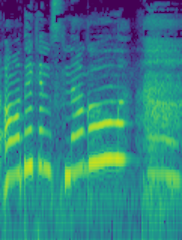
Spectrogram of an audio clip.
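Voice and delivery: high, drawn-out aww voice; delighted cooing. Real, not acted. Delighted by couple snuggling.

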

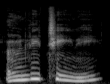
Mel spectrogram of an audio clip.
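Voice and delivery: ordinary delivery

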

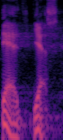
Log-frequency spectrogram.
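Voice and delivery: low, final answer, cutting in; curt dismissal. Retold or imitated. George cuts off the hopeful actor, curt and final. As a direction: drop the pitch and shut the question down.

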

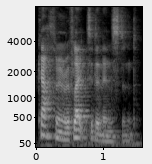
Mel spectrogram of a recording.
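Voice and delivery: ordinary delivery, nothing marked

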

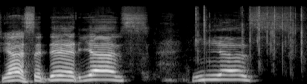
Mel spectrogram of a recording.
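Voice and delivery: high, loud triumphant yeses; sevinçli zafer. Real, not acted. Camera finally focuses, celebrating.

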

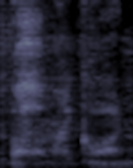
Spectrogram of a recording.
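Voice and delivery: breathy whisper. Real, not acted. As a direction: whisper in shock. Whispered shock.

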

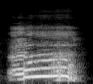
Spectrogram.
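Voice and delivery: high, loud startled yelp; sharp yelp. Real, not acted. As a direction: yelp in sudden shock. Sudden hit in game.

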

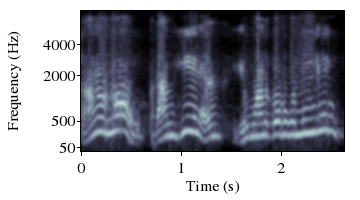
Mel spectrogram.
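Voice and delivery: high, loud shout right back at him; match his yelling word for word. Retold or imitated. [name] shouting back at her drunk sponsor, high and loud. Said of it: "I talked to him the same way he talked to me".

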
